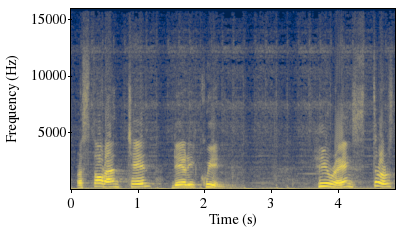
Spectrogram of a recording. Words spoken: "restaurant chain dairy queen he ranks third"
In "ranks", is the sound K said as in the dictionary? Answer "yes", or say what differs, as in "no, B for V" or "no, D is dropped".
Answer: no, K is dropped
